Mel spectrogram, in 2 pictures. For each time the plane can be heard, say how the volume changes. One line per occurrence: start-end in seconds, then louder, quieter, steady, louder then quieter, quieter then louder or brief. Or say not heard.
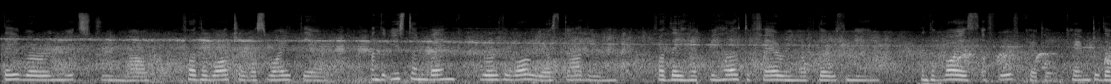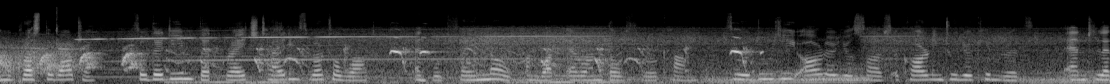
0.0-22.1 quieter.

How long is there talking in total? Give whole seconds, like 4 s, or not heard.
22 s.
